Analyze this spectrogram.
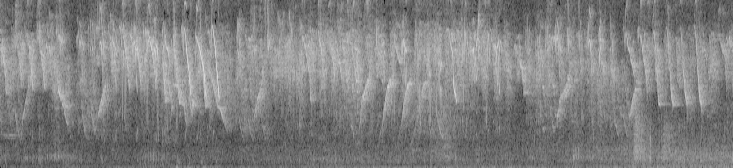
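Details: A lively group of Bananaquits at a feeder keeps up a dense, continuous chatter of high, thin, downward-sweeping chips and twitters, many birds overlapping, over steady low background noise.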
